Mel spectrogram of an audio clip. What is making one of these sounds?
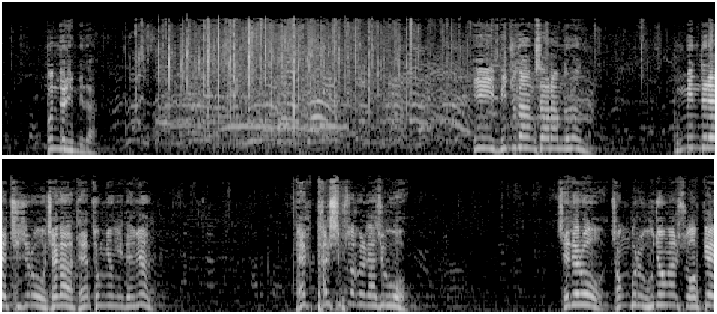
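A middle-aged man speaks forcefully through a microphone and loudspeakers outdoors.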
